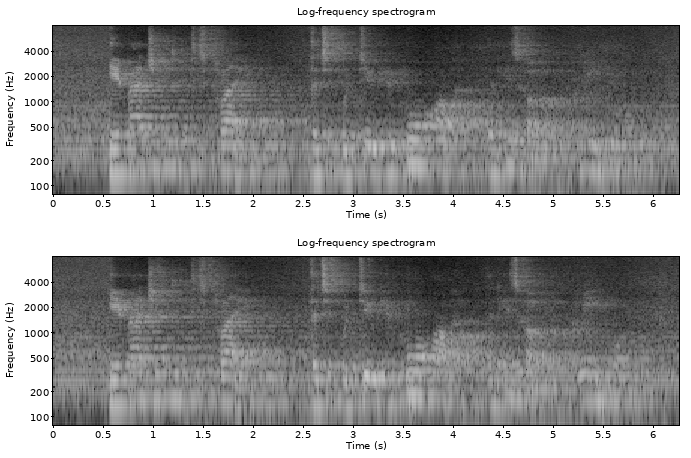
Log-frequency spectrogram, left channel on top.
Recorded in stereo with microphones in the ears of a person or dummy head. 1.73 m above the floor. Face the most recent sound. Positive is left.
turn(degrees=-60)  # may be behind; listen again after turning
